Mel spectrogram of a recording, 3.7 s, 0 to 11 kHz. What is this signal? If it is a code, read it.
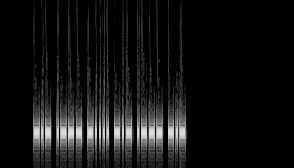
Morse code, heard as a keyed tone, about 51 wpm, 700 Hz. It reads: KJ6KJK
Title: USA Call Signs - 6 Characters - 50wpm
